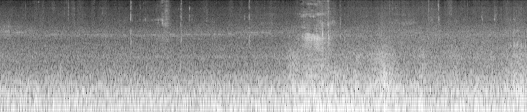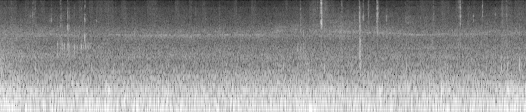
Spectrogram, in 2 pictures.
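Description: Steady low rumble of a Shinkansen Hikari train running, heard inside the passenger cabin, with a few faint soft sounds near the middle.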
